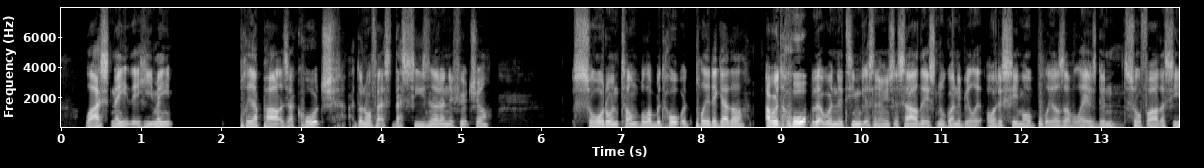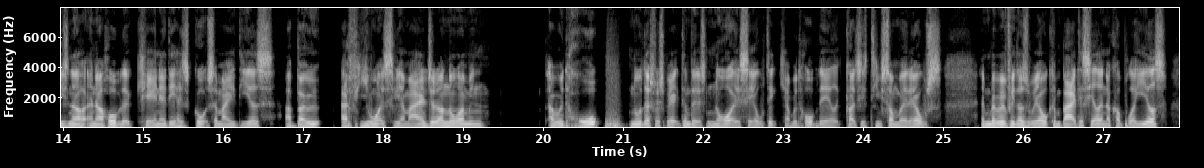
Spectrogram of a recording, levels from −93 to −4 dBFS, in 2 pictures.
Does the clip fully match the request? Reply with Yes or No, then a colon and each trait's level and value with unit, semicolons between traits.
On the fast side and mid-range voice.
No: fast, 255 wpm; low, 125 Hz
